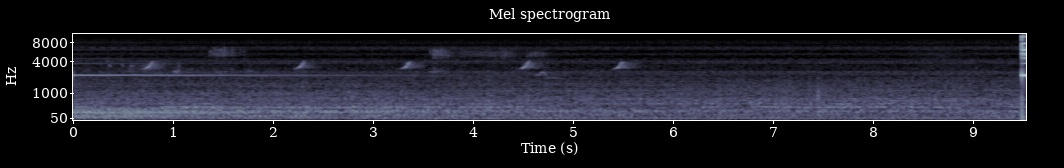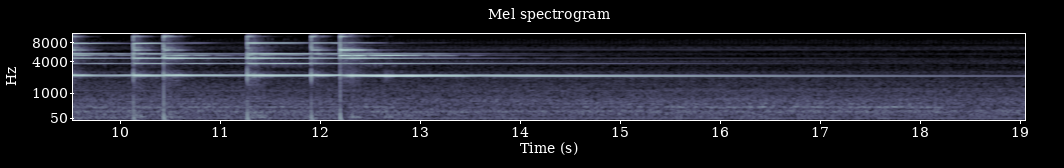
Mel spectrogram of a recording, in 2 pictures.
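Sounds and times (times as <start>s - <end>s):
small bell ringing: 0.0s - 2.4s, 9.5s - 19.0s.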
